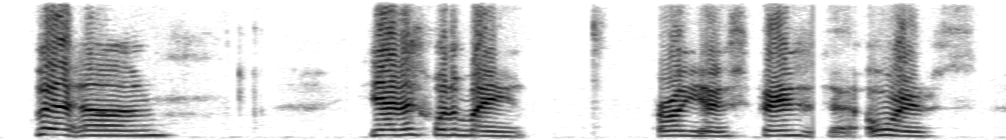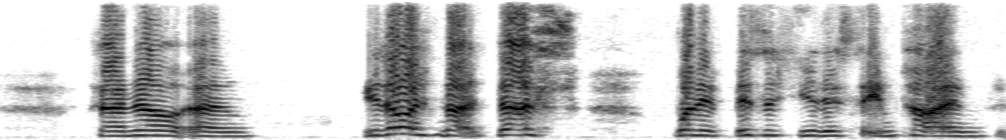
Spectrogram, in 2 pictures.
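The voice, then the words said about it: Dry, strained throaty voice. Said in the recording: “Excuse me, my voice. ... My voice is dry. Right. My throat. The allergies don't help either.”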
